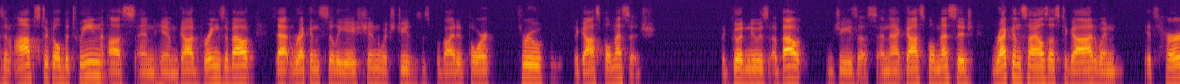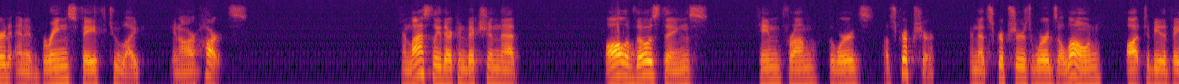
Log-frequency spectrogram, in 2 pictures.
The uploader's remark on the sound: was preached at Grace of God Lutheran on July 2, 2023.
